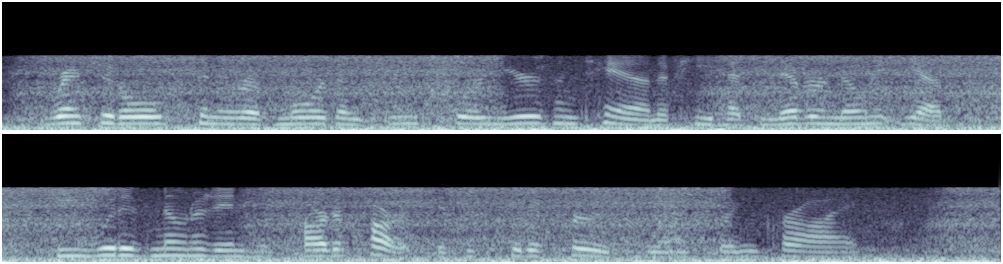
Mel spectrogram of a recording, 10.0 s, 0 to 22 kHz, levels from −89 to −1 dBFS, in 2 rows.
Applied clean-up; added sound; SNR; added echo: none; Cricket + Breathing; 0 dB; none.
